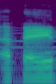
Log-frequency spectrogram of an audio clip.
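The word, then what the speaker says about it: épée: afford two vulner also I believe EP is pronounced epe the French word I know I just think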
